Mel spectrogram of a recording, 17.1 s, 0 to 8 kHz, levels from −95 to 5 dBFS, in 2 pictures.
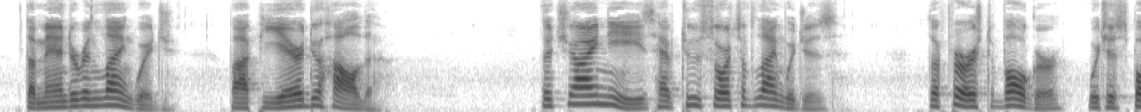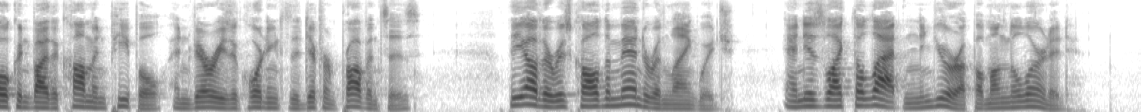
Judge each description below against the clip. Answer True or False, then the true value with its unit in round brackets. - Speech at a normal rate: True (170 wpm)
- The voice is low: False (145 Hz)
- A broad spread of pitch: True (6.4 semitones)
